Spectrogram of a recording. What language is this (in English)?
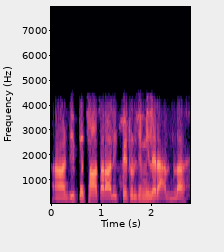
Nepali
